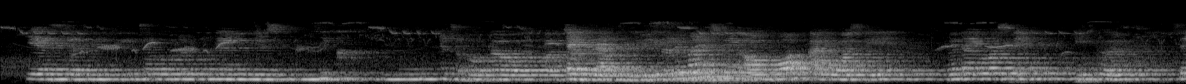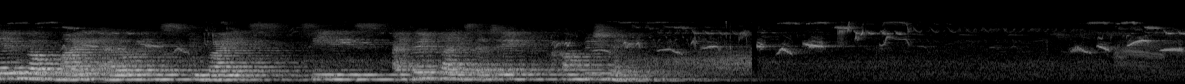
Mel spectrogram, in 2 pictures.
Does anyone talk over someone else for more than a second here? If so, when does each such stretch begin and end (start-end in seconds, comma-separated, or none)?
5.6-7.4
